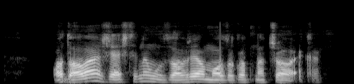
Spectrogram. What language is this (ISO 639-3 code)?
mkd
